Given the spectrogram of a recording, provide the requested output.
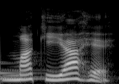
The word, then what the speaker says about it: maquillaje: Makeup in Spanish is called maquillaje.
